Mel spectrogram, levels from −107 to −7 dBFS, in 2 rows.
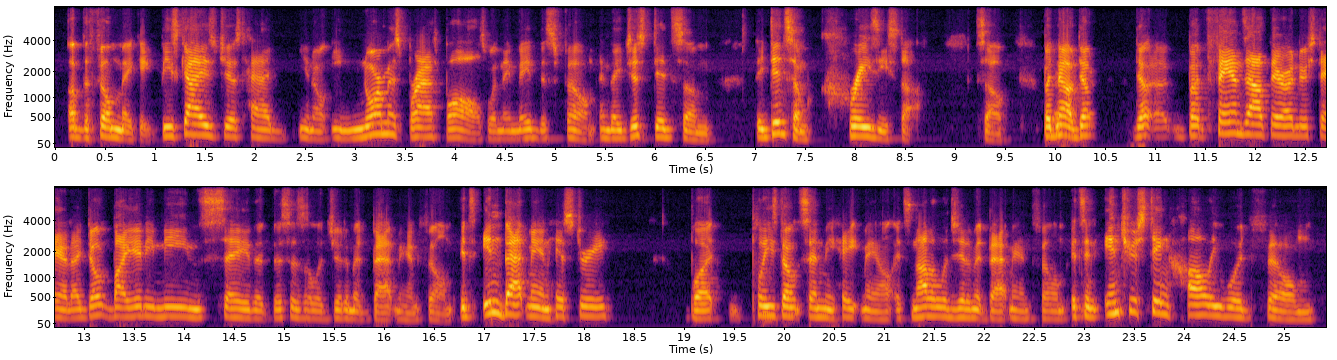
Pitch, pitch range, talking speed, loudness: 150 Hz, 130-165 Hz, 170 wpm, -25 LUFS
